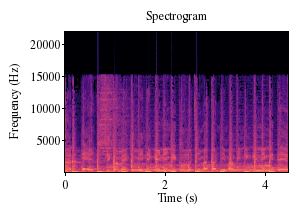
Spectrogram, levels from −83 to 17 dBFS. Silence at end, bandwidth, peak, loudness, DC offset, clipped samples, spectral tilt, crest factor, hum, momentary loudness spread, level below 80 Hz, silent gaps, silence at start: 0 s; 16 kHz; 0 dBFS; -11 LUFS; under 0.1%; under 0.1%; -5.5 dB/octave; 10 dB; none; 2 LU; -14 dBFS; none; 0 s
